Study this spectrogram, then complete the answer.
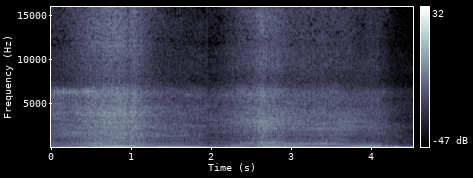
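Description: A 2014 Hyundai Grand Starex with a D4CB diesel engine, suffering low power and heavy black smoke, is revved twice from idle, each rise swelling and holding before easing back, close and loud.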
